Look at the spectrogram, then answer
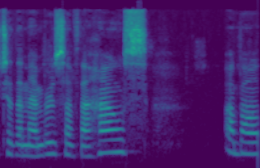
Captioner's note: speaking French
